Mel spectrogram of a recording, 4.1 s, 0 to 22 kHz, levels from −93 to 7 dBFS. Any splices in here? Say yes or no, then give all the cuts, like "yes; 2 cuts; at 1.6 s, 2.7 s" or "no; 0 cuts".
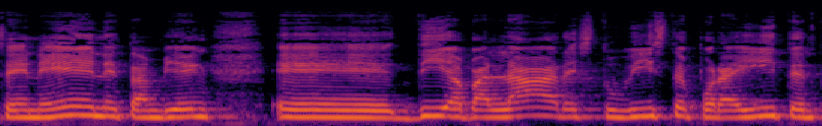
no; 0 cuts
